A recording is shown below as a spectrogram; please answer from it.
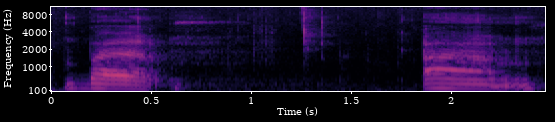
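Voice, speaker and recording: Female food vlogger, lowish pitch, informal and rambling, talking straight to viewers at an easy, unhurried gait. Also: monotone, creaky, darkish tone, muffled recording. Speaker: mukbang vlogger. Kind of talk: casual chat to viewers.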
